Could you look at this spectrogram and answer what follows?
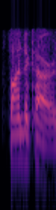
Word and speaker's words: Fondacaro: pronounced that right, and Fondacaro. Women with Blood, what's that? Fondacaro is how you pronounce it. Okay, well, we got it right then. Yeah, you got it.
